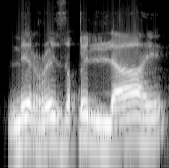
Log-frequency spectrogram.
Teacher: من رزق اللہ، را کو باریک پڑھیں گے، من رزق اللہ، قاف کو پر پڑھا جائے گا، قاف حروف مستعلیہ میں سے ہے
